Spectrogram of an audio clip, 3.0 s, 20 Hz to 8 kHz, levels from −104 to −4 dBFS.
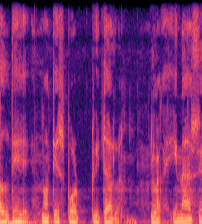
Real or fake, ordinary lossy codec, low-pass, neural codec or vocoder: real; none; none; none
